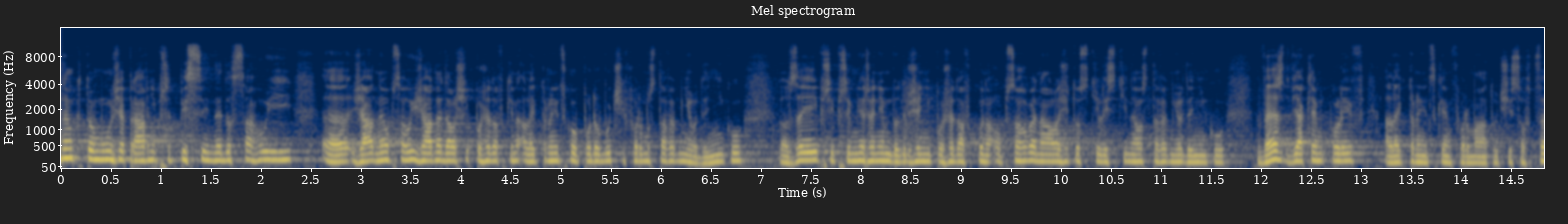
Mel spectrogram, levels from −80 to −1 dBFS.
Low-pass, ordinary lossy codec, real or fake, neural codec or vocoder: 10.8 kHz; MP3, 96 kbps; real; none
